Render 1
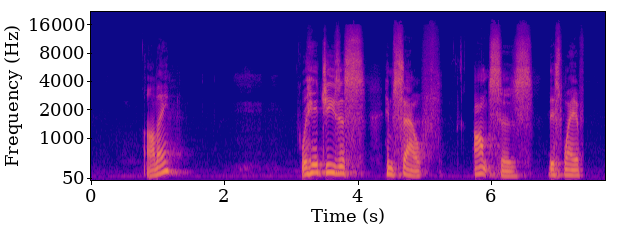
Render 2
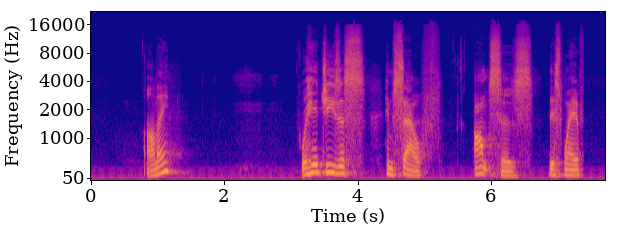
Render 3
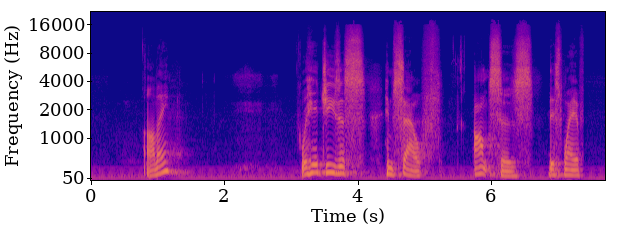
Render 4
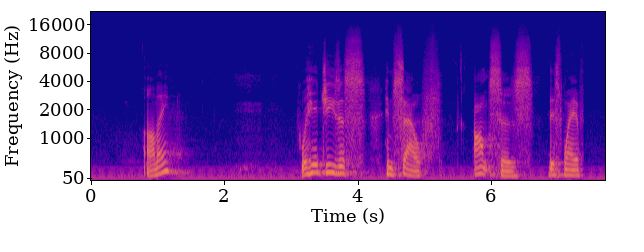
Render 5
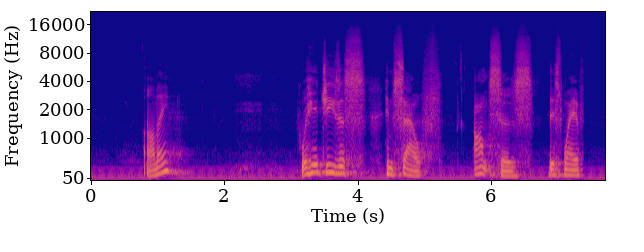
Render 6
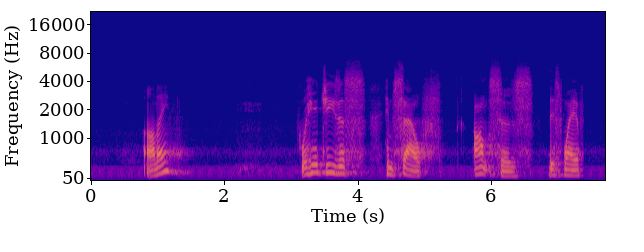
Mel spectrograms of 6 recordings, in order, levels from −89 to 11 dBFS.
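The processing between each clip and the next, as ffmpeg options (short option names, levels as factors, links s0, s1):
-af "aeval=exprs='val(0)+0.00178*(sin(2*PI*60*n/s)+sin(2*PI*2*60*n/s)/2+sin(2*PI*3*60*n/s)/3+sin(2*PI*4*60*n/s)/4+sin(2*PI*5*60*n/s)/5)':c=same,volume=2.11"
-af "acompressor=threshold=0.0708:ratio=3"
-af "lowpass=f=1500:p=1"
-af "equalizer=f=980:t=o:w=0.62:g=-10"
-af "highpass=260,equalizer=f=270:t=q:w=4:g=-3,equalizer=f=420:t=q:w=4:g=-8,equalizer=f=690:t=q:w=4:g=10,equalizer=f=1100:t=q:w=4:g=5,equalizer=f=1800:t=q:w=4:g=-9,equalizer=f=2900:t=q:w=4:g=-6,lowpass=f=3200:w=0.5412,lowpass=f=3200:w=1.3066,volume=0.841"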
